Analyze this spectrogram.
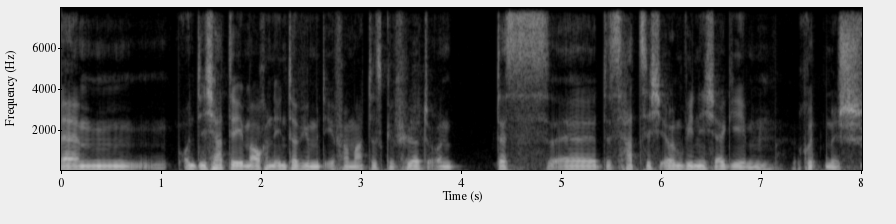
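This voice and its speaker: This man has an ordinary speaking voice at a medium pitch, with fairly even intonation and a fairly slow pace. The recording is very clean, with a silent background. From Bavaria, Germany (Chiemgau area). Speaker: documentary filmmaker. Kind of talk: Q&A after film screening. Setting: cinema stage with audience.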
